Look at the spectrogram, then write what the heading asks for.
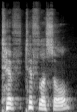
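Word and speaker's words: typhlosole: Actually, this is the typhlosul. And yes, this one intestine is right here. And then the typhlosul. See the pronunciation again.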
